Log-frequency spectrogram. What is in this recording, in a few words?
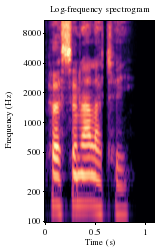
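"personality", British English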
